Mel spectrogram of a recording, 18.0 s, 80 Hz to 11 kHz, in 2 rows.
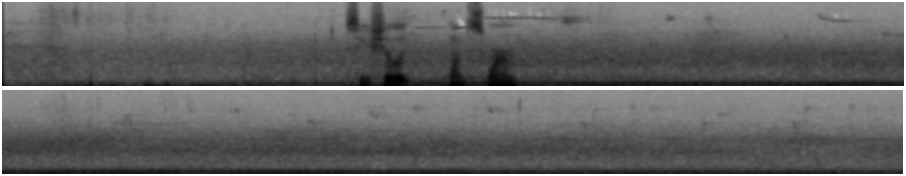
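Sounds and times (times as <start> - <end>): low steady rumble: 0.0 - 18.0
faint bird chirps: 3.4 - 9.1.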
